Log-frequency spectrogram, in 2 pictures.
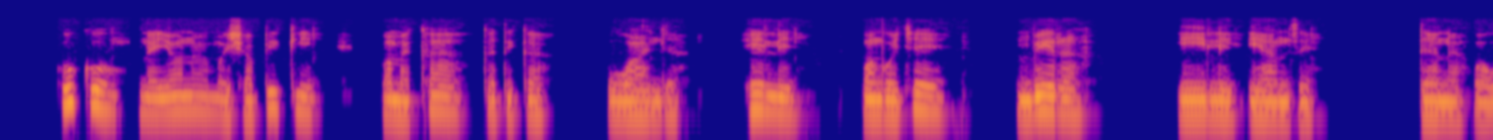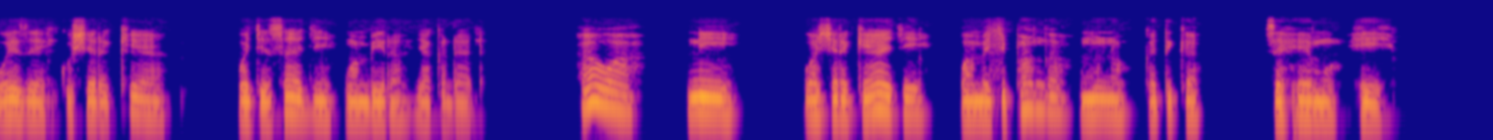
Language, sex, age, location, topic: Swahili, female, 36-49, Nakuru, government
